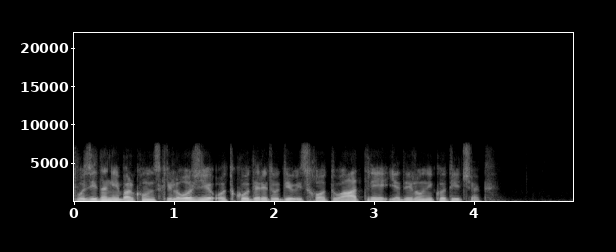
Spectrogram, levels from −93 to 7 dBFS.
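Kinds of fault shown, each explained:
AMR wideband (HD Voice) codec, throughout: the speech is squeezed through a model of the vocal tract driven by pulses, which carries detail only up to about 6.4 kHz, while the band from 6.4 to 7 kHz is filled with shaped noise and nothing remains above 7.6 kHz. The damage is plainly audible as a rough, raspy edge on the speech, which points to one of the codec's lowest rates, around 8.85 kbit/s.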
